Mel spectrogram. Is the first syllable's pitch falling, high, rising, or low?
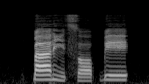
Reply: high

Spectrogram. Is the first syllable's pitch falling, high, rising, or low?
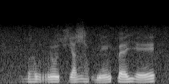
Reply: falling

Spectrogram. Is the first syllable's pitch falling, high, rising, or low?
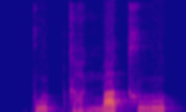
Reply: low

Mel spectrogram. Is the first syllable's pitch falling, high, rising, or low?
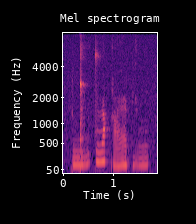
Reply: rising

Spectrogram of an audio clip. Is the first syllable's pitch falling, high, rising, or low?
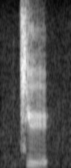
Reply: falling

